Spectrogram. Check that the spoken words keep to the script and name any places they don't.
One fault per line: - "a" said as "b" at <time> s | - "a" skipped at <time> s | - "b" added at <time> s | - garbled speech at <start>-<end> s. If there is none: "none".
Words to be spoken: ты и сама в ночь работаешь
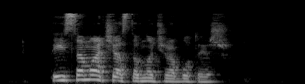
- "часто" added at 1.1 s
